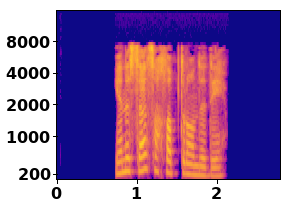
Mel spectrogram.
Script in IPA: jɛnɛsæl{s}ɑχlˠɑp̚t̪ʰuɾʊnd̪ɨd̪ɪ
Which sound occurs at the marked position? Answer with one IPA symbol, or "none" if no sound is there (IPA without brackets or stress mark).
s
